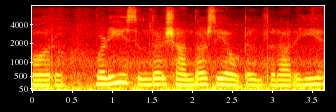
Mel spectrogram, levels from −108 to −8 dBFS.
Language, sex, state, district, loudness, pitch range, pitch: Hindi, female, Bihar, East Champaran, -23 LUFS, 185-210 Hz, 200 Hz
